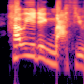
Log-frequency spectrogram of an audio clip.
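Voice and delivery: high, fully worded English "How are you"; telling-off English. Retold or imitated. English speaker seeming to tell him off, stern English. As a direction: greet in English as if scolding. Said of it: "sounds like I'm being told off".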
